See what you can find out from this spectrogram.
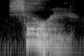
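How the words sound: The first vowel is a strong, rounded O. This is the standard regional pronunciation. "The standard Canadian pronunciation is sorry, a strong O sound"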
